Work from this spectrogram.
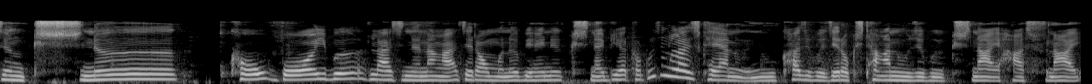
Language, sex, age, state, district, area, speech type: Bodo, female, 45-60, Assam, Kokrajhar, rural, spontaneous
